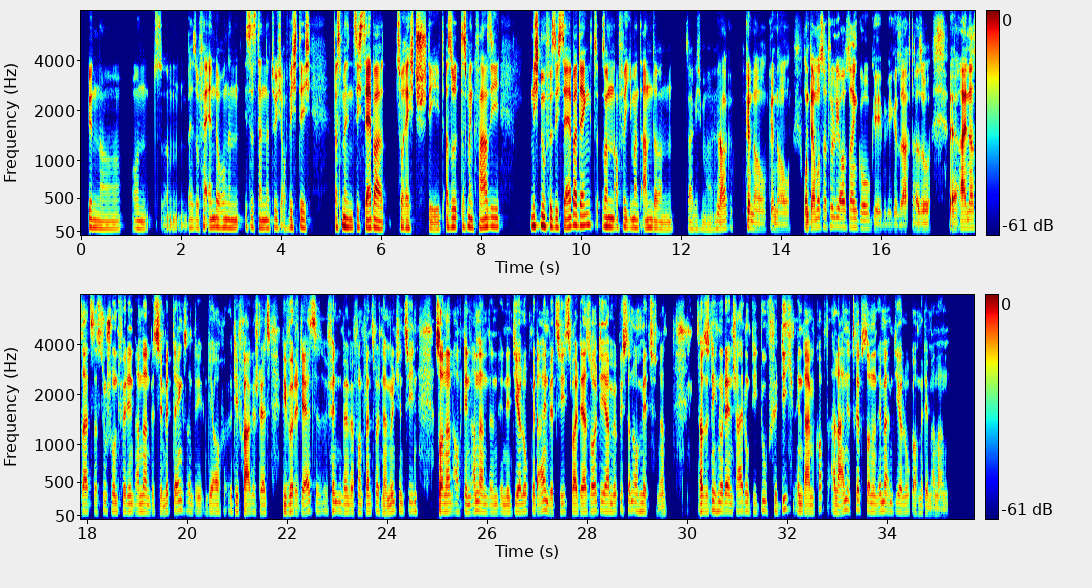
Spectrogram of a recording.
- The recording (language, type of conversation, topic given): German, podcast, Wie bleibst du authentisch, während du dich veränderst?
- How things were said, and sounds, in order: stressed: "dich"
